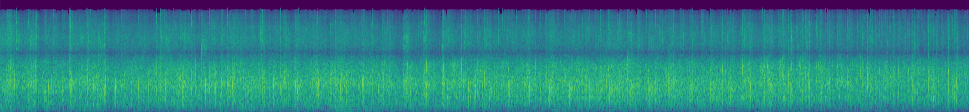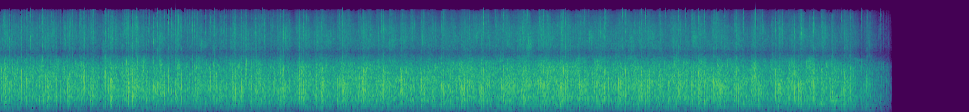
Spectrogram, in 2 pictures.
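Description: A large audience applauding, dense and steady, cutting off suddenly near the end.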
